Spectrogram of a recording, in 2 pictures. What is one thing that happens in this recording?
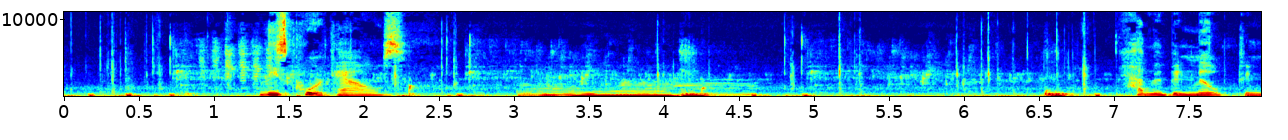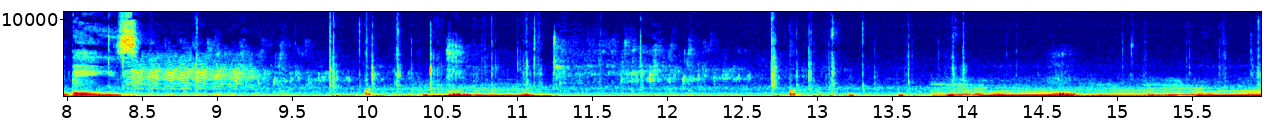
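A cow moos in a low voice.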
